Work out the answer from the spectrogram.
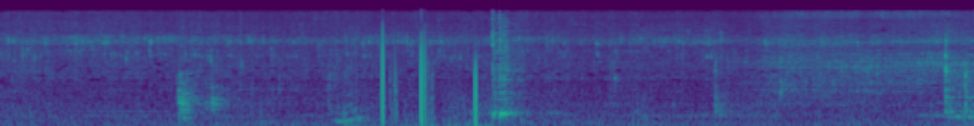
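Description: Marinated chicken pieces sizzling in hot oil in a kadai as a wooden spatula stirs them, with three sharp taps of the spatula on the pan about two seconds in.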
